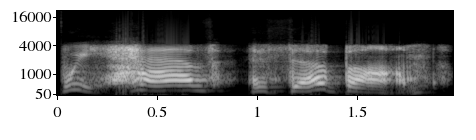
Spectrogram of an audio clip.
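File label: see bomb pickup, professional female; vo; Counter Strike Model Pack; CS:GO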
